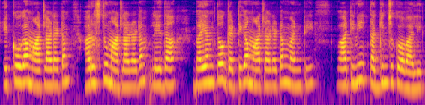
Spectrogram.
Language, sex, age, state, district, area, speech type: Telugu, female, 18-30, Andhra Pradesh, Sri Satya Sai, urban, spontaneous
